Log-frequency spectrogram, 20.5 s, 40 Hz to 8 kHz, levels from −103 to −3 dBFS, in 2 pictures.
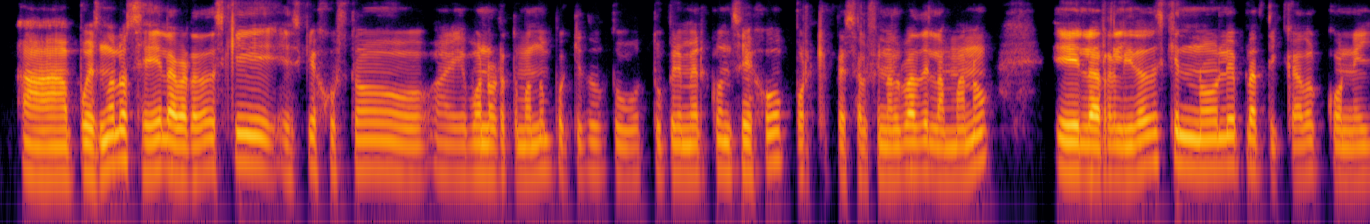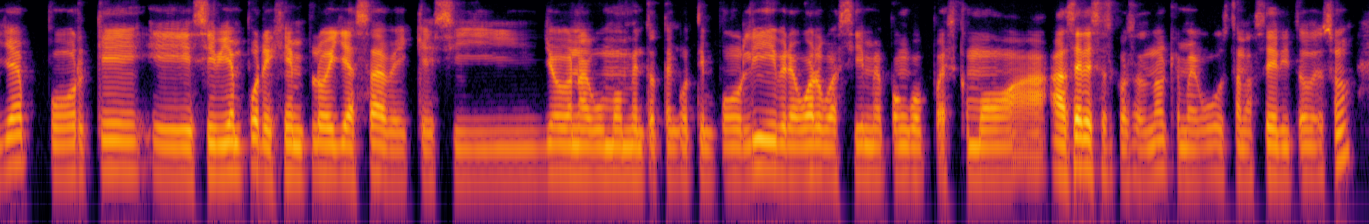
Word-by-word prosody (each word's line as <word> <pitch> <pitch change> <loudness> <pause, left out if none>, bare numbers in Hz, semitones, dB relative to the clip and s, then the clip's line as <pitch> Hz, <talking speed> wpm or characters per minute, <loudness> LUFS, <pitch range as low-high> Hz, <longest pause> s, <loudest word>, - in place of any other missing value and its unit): Ah, 125 -1 +5
pues 135 -1 +3
no 155 +3 +5
lo 180 - +5
sé, 145 -4 +3
la 145 - +6
verdad 130 +3 +2
es - - -2
que 160 -5 0
es 125 - -9
que 155 - -3
justo, 145 - -7 0.6
eh, 130 -1 -5
bueno, 130 0 0
retomando 130 +1 -4
un 145 - -9
poquito 135 -2 -10
tu 125 -1 -9
tu 130 - -10
primer 130 0 -2
consejo, 145 +5 -2
porque, 135 - -6
pues, - - -5
al - - -7
final 125 +1 -3
va 140 - +6
de 140 - 0
la 125 -2 0
mano. 130 +9 -1 0.4
Eh, 140 -1 +9
la 130 -1 +8
realidad 130 +4 +3
es 170 - -3
que 175 - 0
no 150 -1 +3
lo 155 +1 +2
he - - +2
platicado 140 -2 -3
con 125 -2 -4
ella 150 +7 0
porque, 140 +1 -2
eh, 125 -2 0
si 130 - +1
bien, 135 0 +3
por 155 0 0
ejemplo, 130 +1 0
ella 130 -1 +4
sabe 120 -4 +1
que 115 - -8
si 120 +1 -8
yo 130 +1 0
en 130 - +2
algún 125 0 0
momento 125 -1 -3
tengo 125 0 -7
tiempo 125 +1 -6
libre 140 -1 +1
o 125 +1 +2
algo 125 -1 0
así, 130 +1 -5
me 125 0 -4
pongo, 125 0 -4
pues, - - -6
como 125 0 -1
a 70 -1 0
a 100 - +3
hacer 155 +4 +7
esas 135 -3 +1
cosas, 120 -1 -8
¿no?, 140 +3 -4
que 125 - -13
me 120 -1 -3
gustan 125 0 -8
hacer 125 +2 -1
y 125 - -6
todo 125 -1 -5
eso. 175 - -2
130 Hz, 225 wpm, -25 LUFS, 125-140 Hz, 0.6 s, Eh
